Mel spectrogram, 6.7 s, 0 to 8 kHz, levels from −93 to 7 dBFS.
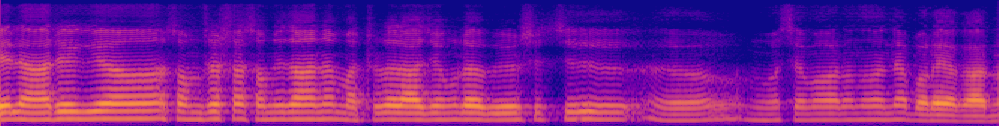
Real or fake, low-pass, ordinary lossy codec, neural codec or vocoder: fake; 7.2 kHz; none; codec, 24 kHz, 0.5 kbps, DualCodec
